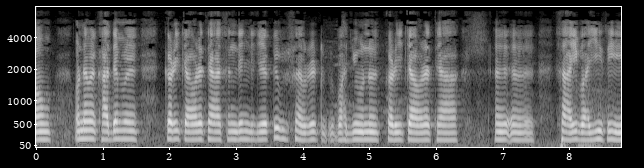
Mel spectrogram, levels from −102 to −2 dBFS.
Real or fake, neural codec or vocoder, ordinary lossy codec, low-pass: real; none; MP3, 32 kbps; 7.2 kHz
